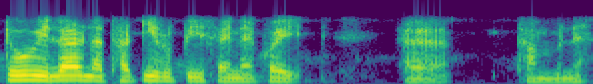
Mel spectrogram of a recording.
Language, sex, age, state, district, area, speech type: Manipuri, male, 30-45, Manipur, Chandel, rural, conversation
